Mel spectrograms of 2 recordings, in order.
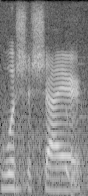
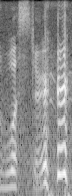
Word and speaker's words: Worcester: most known for is Worcester. People pronounce it, or people try to pronounce it like Worcestershire. I don't know why. It's just Worcester. Where are you getting the Shire part from?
